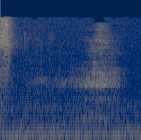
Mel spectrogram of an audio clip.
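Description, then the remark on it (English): A soft, breathy yawn, a drawn-out airy exhale swelling slightly toward the end, with no talking. “I don't know why I'm yawning so much, because I usually don't yawn as much.”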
